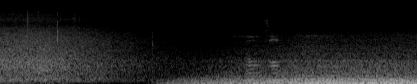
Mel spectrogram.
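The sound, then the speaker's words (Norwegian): Steady low road rumble and airy hiss inside a moving car, the deep droning noise growing heavier and louder partway through as the vehicle seems to pick up speed. “Men vi recorder i hvert fall fra bilen, og vi har vært nå innom to aid stations”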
